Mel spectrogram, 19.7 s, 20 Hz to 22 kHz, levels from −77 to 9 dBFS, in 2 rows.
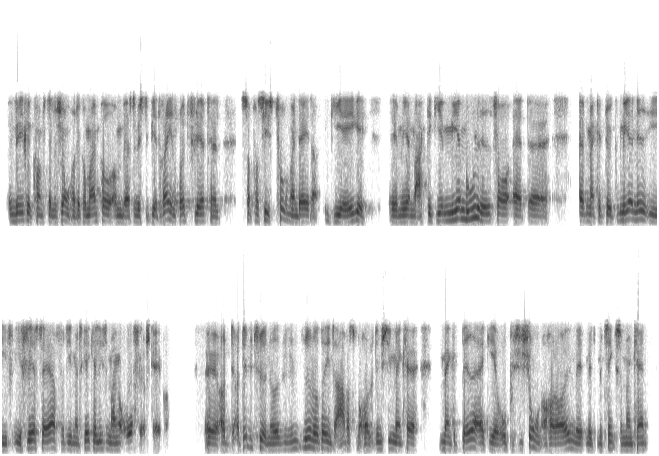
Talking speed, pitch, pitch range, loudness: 240 wpm, 125 Hz, 110-150 Hz, -18 LUFS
